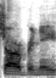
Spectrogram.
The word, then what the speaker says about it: Charbonnet: Charbonnet.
